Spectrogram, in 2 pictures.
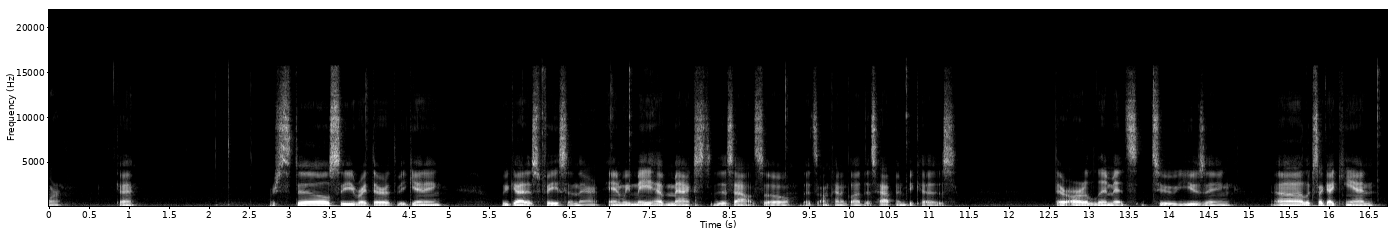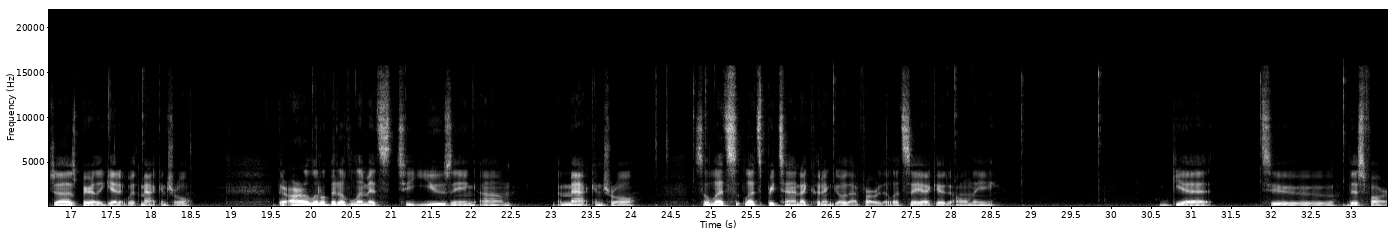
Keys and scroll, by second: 18.3 space, 24.3 space.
